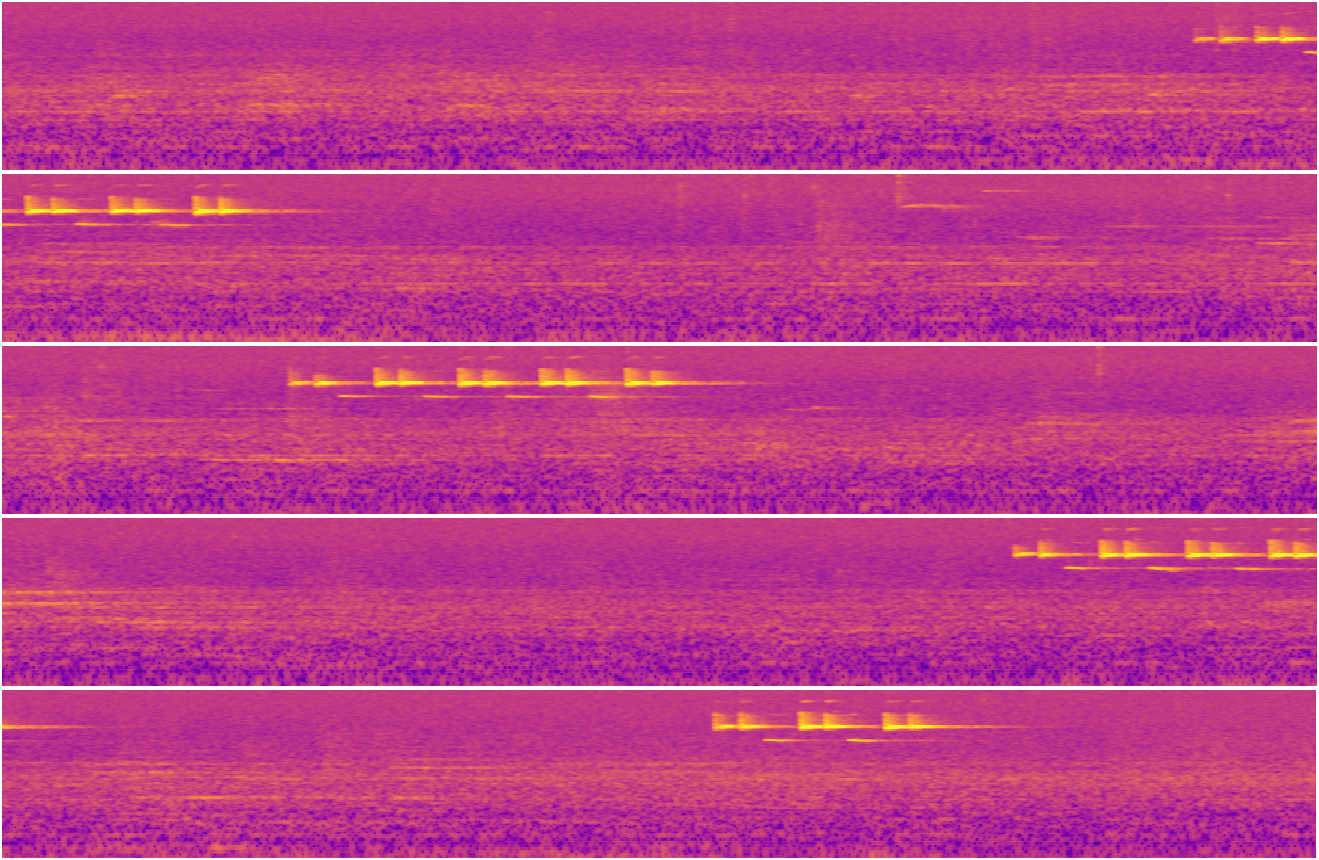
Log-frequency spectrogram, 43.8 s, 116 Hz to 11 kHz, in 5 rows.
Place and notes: Berlin Bürknerstr., backyard window - Tuesday late afternoon, a bird
a solitude bird, sounds of nearby market, distant church bells, city sounds from afar.
(Sony PCM D50)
